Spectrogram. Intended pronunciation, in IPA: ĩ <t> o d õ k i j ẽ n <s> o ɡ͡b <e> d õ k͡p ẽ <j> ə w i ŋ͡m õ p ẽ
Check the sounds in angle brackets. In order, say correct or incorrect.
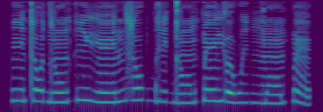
correct, incorrect, incorrect, correct

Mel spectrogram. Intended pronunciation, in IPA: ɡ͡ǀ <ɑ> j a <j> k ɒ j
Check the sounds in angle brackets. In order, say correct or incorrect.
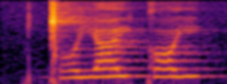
incorrect, correct

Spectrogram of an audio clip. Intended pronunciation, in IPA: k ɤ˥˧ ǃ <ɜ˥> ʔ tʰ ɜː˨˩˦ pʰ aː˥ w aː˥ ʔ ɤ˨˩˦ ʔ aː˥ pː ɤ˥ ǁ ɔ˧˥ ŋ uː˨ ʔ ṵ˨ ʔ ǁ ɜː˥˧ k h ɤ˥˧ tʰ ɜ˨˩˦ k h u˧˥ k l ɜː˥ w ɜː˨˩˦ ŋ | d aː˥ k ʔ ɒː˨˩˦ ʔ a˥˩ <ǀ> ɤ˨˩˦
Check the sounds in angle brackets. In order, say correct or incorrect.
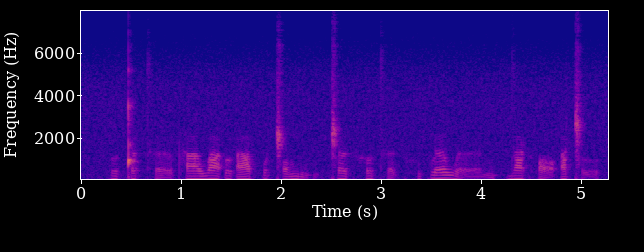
correct, incorrect

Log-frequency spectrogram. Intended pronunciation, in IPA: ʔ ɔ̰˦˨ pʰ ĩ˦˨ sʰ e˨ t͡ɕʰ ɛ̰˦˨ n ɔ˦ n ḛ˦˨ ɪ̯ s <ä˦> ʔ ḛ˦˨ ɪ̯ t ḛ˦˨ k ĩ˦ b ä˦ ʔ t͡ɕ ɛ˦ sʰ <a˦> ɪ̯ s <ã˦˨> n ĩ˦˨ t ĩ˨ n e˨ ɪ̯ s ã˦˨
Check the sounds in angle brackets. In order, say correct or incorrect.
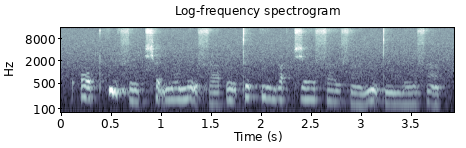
incorrect, correct, incorrect

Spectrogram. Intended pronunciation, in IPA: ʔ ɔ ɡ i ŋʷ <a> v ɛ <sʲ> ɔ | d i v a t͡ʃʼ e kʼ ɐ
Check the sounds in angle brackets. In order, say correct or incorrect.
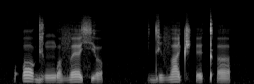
correct, correct

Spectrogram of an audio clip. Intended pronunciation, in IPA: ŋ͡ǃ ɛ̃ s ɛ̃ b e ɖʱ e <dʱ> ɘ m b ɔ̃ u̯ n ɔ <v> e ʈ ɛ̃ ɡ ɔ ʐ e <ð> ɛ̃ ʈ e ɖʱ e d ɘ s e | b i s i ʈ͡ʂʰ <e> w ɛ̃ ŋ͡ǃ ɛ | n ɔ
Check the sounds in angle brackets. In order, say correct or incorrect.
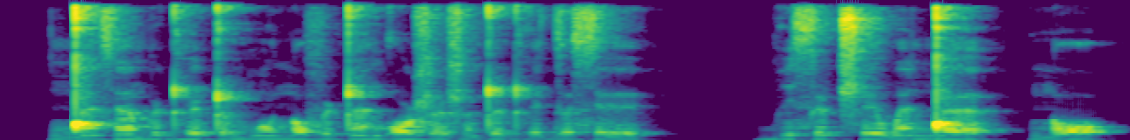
incorrect, correct, incorrect, correct

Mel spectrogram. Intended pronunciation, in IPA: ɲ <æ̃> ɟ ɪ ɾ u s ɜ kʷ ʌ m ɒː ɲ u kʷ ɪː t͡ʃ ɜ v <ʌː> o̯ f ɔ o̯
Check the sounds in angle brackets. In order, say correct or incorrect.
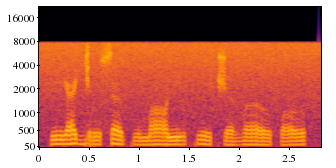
incorrect, correct

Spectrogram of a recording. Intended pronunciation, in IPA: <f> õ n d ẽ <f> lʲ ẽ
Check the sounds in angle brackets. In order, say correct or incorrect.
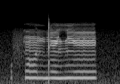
correct, incorrect

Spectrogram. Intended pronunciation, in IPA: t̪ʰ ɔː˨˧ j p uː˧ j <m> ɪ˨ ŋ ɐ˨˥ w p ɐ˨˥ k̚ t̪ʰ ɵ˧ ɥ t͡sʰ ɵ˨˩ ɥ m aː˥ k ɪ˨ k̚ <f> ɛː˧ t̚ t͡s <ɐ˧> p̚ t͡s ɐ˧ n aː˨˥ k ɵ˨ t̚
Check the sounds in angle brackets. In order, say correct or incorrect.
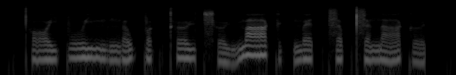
correct, incorrect, correct

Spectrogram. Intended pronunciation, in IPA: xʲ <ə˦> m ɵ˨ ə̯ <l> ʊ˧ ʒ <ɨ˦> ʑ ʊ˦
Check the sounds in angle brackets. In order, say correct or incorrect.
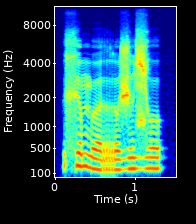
correct, incorrect, correct

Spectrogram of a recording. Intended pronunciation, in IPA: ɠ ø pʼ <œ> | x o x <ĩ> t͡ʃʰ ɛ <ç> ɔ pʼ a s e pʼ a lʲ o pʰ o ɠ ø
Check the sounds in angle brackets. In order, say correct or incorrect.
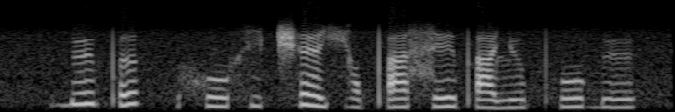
incorrect, incorrect, correct

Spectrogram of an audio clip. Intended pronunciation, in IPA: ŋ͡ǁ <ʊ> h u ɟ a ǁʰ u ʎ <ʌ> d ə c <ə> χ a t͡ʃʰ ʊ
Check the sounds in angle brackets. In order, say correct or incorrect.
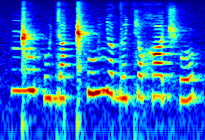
correct, correct, incorrect

